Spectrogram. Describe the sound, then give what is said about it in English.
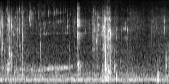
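Quiet sounds of someone sipping water and swallowing, with a few soft wet gulps and small mouth clicks spread over a couple of seconds, ending in a slightly louder splash-like click. “Sorry, I had to take a drink of water there.”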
